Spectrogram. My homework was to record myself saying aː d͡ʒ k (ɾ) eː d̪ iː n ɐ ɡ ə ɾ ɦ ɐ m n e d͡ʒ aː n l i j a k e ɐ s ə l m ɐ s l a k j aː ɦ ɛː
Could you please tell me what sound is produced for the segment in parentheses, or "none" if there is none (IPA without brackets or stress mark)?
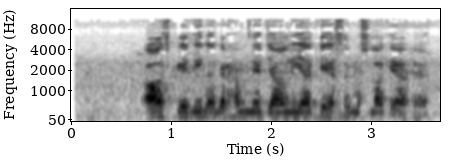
ɾ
